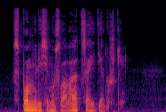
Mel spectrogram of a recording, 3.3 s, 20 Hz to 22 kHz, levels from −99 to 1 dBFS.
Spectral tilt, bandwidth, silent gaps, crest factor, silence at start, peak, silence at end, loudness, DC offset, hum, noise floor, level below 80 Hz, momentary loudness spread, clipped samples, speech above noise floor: -5.5 dB/octave; 16 kHz; none; 24 dB; 0.25 s; -16 dBFS; 0.85 s; -38 LUFS; under 0.1%; none; -71 dBFS; -56 dBFS; 15 LU; under 0.1%; 34 dB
